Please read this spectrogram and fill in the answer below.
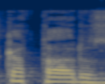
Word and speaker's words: cátaros: No programa anterior tinha momentos que eu falava cátaros, depois cátaros, né? A pronúncia certa é cátaros, mas várias vezes eu errava, né?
